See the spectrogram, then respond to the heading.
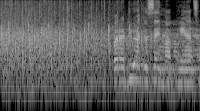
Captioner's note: applause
